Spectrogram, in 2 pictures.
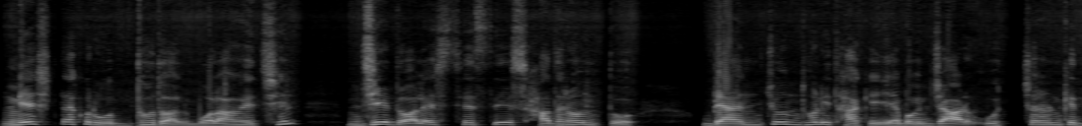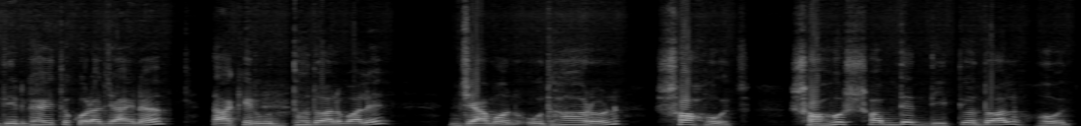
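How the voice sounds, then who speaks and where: A man with a Bengali accent teaching an exam-prep lesson, reading answers out slowly and plainly and calling on students to look at each point. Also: fairly high pitch, dark tone, muffled recording. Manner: slow, deliberate dictation with repeated cues to look.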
